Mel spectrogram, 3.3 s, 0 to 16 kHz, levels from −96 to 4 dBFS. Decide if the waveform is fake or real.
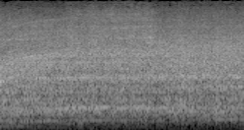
real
